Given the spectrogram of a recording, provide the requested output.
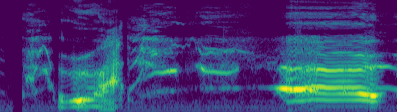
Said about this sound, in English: He got out of the car to change the tire, but the terrifying creature emerged from the woods and tried to attack him, screeching and screaming.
